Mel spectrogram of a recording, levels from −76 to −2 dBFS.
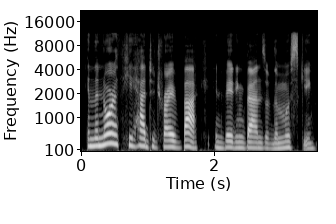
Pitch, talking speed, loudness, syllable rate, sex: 175 Hz, 220 wpm, -19 LUFS, 5.2 syllables/s, female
